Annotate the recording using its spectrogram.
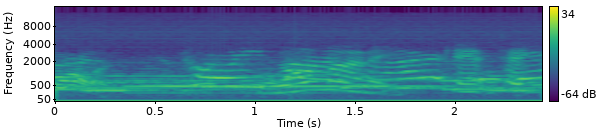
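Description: Several voices overlapping over steady background music with long held notes.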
